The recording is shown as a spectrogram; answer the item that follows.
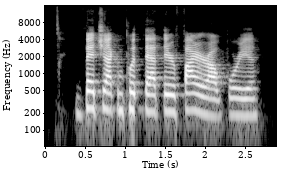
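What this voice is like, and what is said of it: Put-on thick hillbilly country accent. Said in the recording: “a scrawny hillbilly with a thick country accent ... I hope you like my hillbilly accent. I'm trying really hard.”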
